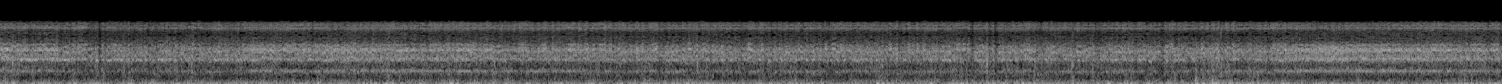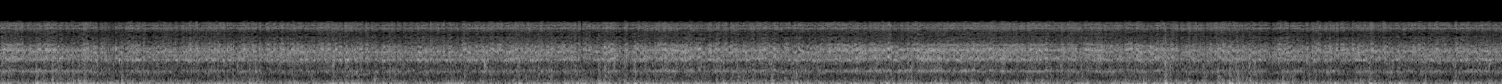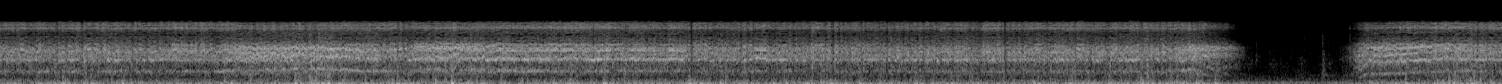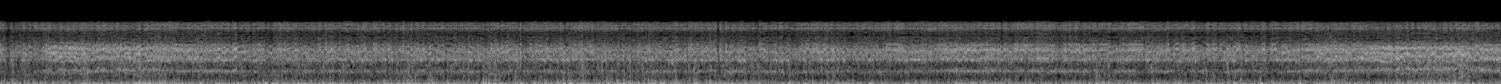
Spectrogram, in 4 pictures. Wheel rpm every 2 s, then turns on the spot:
160, 160, 160, 160, 160, 160, 160, 160, 160, 160, 160, 160, 160, 160, 160, 170, 160, 160, 160, 160, 160, 50, 140, 160, 160, 160, 160, 160, 160, 160.
none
